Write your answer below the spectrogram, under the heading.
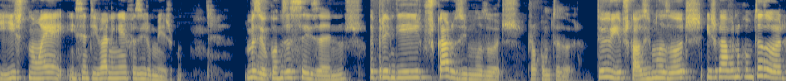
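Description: An unremarkable speaking voice moves at a fairly quick pace with lively intonation and very even loudness. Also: woman, medium pitch for a woman. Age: 30s. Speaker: podcast co-host. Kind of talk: casual chat.

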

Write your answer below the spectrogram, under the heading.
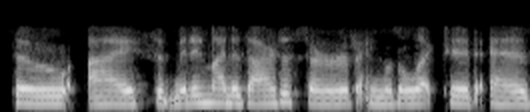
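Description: A woman with a slight Southern US accent speaks in a very deep, low voice. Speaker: pharmacist.

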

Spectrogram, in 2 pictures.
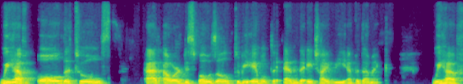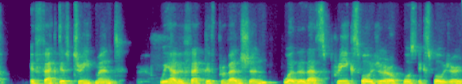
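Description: Somewhat breathy, a woman with a dark, mellow tone and medium pitch talks at a fairly slow pace with fairly even intonation. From Sudan. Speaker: infectious disease physician. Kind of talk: interview conversation.

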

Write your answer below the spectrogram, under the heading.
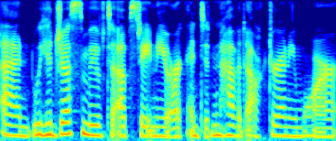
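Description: At a fairly quick pace, a woman with an unremarkable speaking voice and medium pitch keeps a fairly even intonation on a very clean recording with a silent background. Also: dry, close sound with no echo. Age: 30s. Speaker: design blogger. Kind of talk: interview.

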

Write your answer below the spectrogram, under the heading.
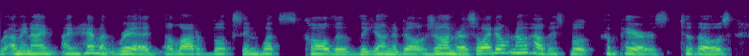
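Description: Speaking at a moderate pace with hardly any pauses, a woman has a fairly low, somewhat breathy voice with a dark, mellow tone and fairly even intonation. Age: 70s. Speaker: book editor. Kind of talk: casual chat.

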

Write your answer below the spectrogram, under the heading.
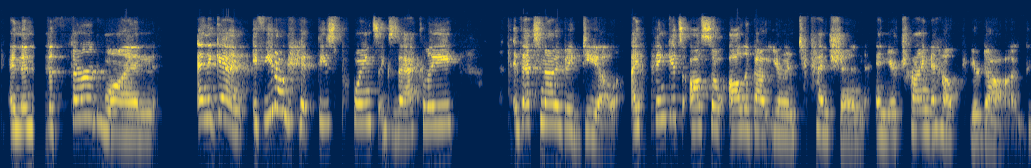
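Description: A woman with an American accent, high-pitched, lively in intonation and very slow in pace. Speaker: pet massage therapist. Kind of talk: presentation.

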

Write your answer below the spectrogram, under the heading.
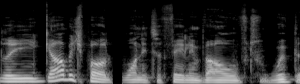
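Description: Heard on a very clean recording with a silent background, the speaker uses a southern English accent, lively intonation and a fairly slow pace. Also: man. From Aylesbury, southern England. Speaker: podcast host. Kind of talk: podcast hosting and interviews. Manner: upbeat.

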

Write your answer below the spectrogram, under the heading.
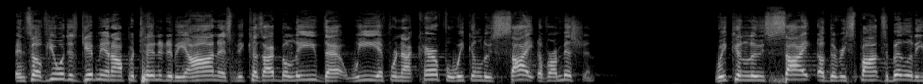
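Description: A man's raised, projected voice, high-pitched and bright, sharp in tone, at a very fast pace in dry, close sound with no echo. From North Carolina. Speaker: guest preacher. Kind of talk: sermon. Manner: animated.

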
